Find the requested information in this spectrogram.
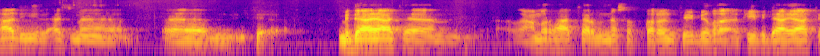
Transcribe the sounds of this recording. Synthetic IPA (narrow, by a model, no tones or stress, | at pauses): haːðɪhɪlʔazma | bɪd̪aːjaːt̪ha | ʕmʊɾˤhaʔakθɑɾˤmɪnːɑsˤt̪ˤːɑɾnfifibɪd̪aːjaːt̪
